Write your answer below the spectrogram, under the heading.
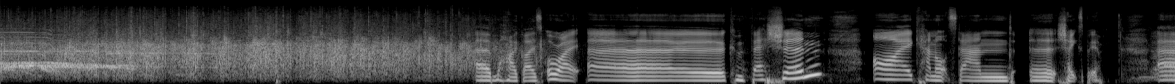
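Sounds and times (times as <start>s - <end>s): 
faint whoop or cheer: 0.0s - 1.7s
crowd applauding: 0.0s - 5.8s
speech: 4.8s - 11.7s.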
